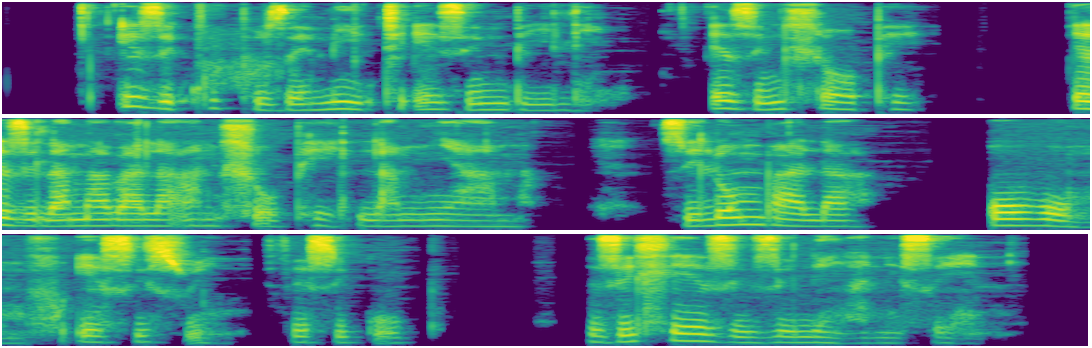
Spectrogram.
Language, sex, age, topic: North Ndebele, female, 25-35, health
